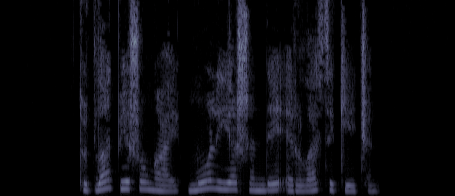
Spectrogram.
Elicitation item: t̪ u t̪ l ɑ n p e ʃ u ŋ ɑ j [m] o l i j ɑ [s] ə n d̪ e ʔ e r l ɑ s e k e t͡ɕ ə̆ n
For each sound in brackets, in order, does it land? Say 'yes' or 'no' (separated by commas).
yes, no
